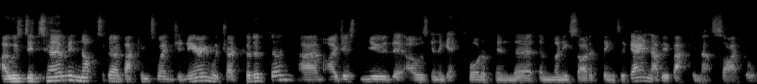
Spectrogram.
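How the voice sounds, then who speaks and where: A man talks at a very fast pace with hardly any pauses. His pitch is medium and his intonation lively. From England, Leicester. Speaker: sales trainer. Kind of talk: webinar presentation. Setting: online webinar. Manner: animated.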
